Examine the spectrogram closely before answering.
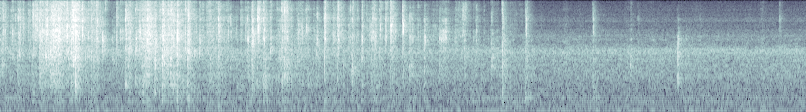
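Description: Foil wrapper of a trading-card pack crinkling as it is pulled open and the cards are slid out. The crinkling is loudest in the first couple of seconds, then dies down to a few faint clicks as the stack of cards is handled.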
